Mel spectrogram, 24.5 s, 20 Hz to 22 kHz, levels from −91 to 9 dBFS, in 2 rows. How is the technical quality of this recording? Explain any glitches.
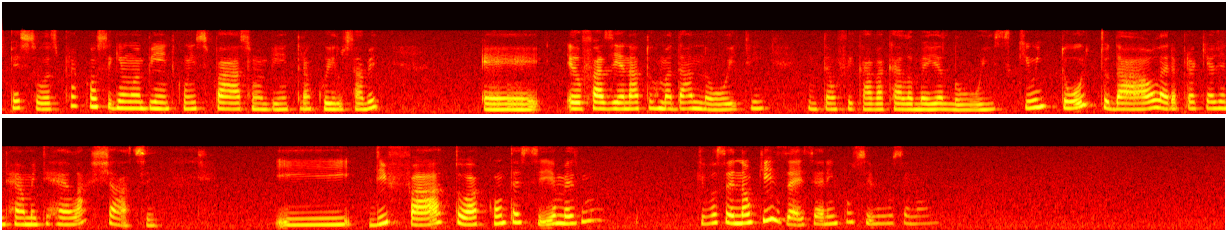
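No glitches or technical faults can be heard here.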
